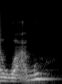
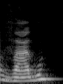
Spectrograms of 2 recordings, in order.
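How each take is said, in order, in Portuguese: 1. O nome começa com som de W. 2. O nome começa com som de V. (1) "não é Wago" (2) "um som de V"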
